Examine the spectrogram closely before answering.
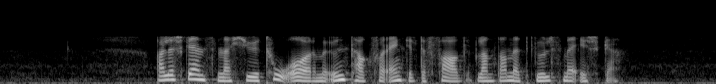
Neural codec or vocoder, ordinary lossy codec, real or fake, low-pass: codec, 16 kHz, 4 kbps, FunCodec, trained on Chinese and English, 50 frames a second; none; fake; 3.6 kHz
